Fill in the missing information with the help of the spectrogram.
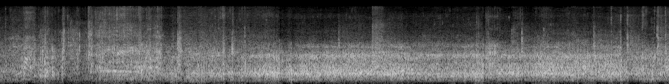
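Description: Skateboard wheels rolling over rough asphalt: a steady rolling rumble with a few sharp clicks along the way.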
